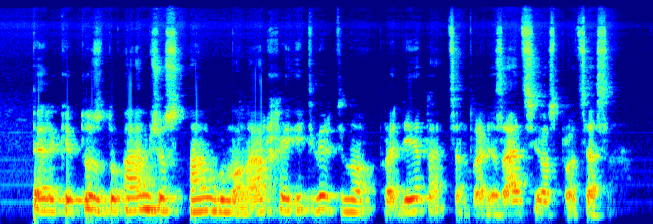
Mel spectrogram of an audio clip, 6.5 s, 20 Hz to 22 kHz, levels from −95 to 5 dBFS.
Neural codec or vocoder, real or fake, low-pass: none; real; 19.8 kHz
